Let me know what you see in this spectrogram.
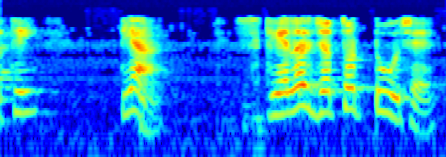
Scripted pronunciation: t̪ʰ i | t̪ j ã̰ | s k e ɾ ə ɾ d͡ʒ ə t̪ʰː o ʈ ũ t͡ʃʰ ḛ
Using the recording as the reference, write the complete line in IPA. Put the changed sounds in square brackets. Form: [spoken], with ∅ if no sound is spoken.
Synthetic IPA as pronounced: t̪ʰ i | t̪ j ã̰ | s k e [l] ə ɾ d͡ʒ ə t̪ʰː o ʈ [u] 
